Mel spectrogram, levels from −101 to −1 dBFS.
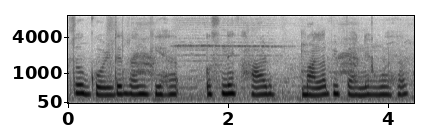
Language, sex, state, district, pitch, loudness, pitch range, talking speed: Hindi, female, Bihar, Patna, 230 Hz, -14 LUFS, 220-240 Hz, 165 wpm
